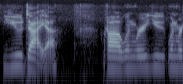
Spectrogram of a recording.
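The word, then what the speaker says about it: Iudaea: fall of rome so when we're speaking in latin we pronounce this udaya when we're you when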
